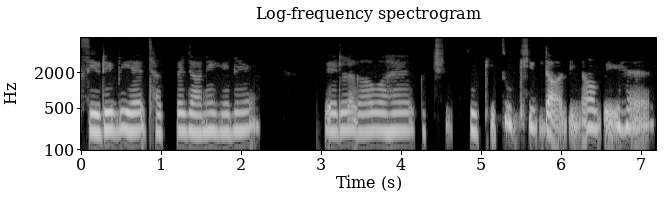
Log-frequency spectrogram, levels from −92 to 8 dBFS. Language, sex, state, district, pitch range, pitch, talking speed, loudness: Hindi, female, Bihar, Gaya, 205-235 Hz, 210 Hz, 140 wpm, -20 LUFS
